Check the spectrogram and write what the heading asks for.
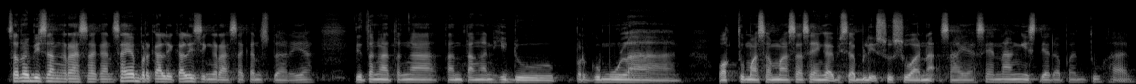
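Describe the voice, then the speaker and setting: A middle-aged man with an Indonesian accent, a pastor preaching a sermon, animated and emphatic at times and soft and personal when telling his own stories, mixing in English phrases. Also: lowish voice, fairly quick. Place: church sanctuary.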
